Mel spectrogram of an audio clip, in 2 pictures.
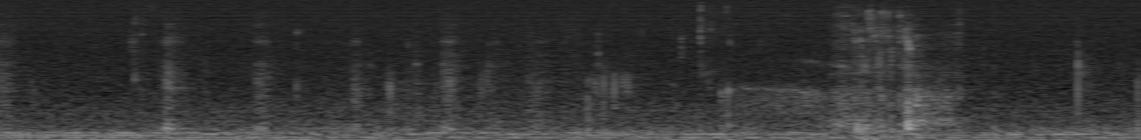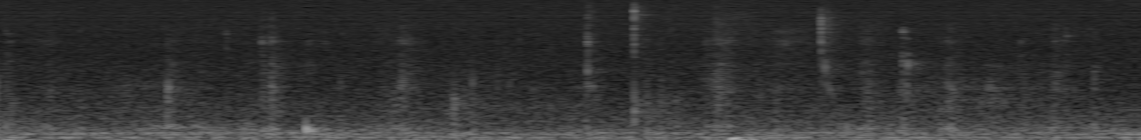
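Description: Close-up chewing and biting of thick yogurt with crunchy cookie-like sprinkle balls, with scattered small clicks, over a steady low hum.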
